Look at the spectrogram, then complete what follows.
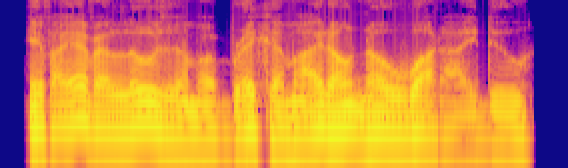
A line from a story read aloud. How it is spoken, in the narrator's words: he'd said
